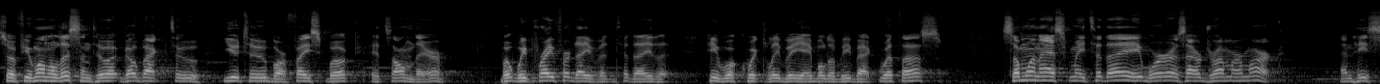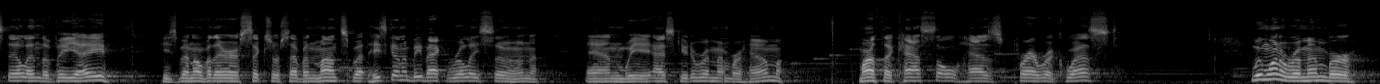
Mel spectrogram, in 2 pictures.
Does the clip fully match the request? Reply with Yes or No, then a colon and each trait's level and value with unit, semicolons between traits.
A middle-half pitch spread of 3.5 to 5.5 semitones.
No: average, 3.0 semitones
